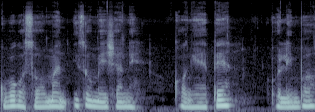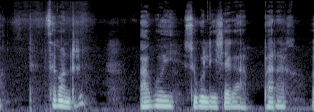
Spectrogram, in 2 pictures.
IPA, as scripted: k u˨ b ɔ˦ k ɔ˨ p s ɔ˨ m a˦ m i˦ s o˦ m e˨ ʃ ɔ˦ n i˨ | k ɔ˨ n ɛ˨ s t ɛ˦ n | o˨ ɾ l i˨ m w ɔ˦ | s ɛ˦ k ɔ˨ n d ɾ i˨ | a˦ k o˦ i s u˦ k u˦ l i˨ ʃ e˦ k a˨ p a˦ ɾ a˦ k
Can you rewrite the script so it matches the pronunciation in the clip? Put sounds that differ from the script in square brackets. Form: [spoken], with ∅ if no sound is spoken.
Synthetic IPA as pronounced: k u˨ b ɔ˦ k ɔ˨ [∅] s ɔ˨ m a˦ [n] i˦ s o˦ m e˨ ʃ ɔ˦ n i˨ | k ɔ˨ [ŋ] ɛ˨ [∅] t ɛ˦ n | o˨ [∅] l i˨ m [b] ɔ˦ | s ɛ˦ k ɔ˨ n d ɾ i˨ | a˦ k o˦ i s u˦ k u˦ l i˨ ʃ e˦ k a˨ p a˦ ɾ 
